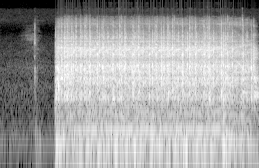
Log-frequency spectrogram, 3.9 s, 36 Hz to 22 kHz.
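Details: 2003 Yamaha Kodiak 400 automatic ATV cranking steadily at about four beats a second with no firing, even at full throttle. It has spark, water in the oil despite repeated drains, seemingly no compression, and flooded; cause unknown.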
